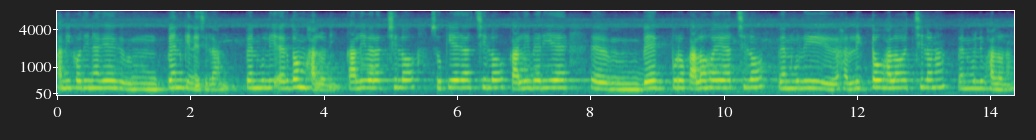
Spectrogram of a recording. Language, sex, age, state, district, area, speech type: Bengali, female, 30-45, West Bengal, Jhargram, rural, spontaneous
